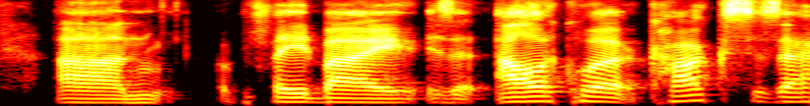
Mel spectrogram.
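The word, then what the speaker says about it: Alaqua: of multiple ways um played by is it alqua Cox is that how I pronounce the name alaka yeah alaka okay and she she also she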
